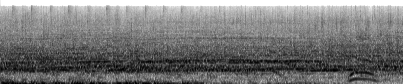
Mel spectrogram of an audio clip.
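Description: Studio audience applauding over the house band's walk-on music; the music stops about halfway through while the clapping carries on.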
